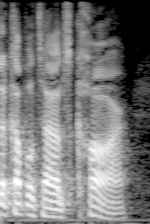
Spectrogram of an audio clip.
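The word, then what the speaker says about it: Kerr: Now, by the way, you've said a couple of times car. Is that the North Carolina pronunciation of cur? Yes. So you're referring to K-E-R-R? Yes, that's how we pronounce Okay, it.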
